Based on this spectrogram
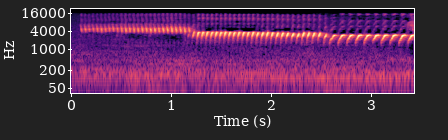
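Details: Canary in long rolling song used as a training lure: a fast trill near high pitch, then a lower buzzy roll, then a descending stuttered trill, each phrase of rapid even repeated notes.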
